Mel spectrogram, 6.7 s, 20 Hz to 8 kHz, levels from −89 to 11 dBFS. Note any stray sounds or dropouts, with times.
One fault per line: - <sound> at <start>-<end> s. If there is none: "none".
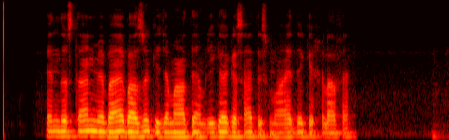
none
